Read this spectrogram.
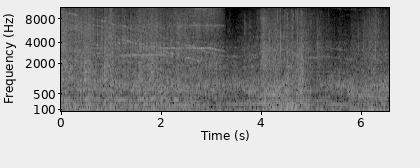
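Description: A race car engine roars loudly, its pitch rising and dropping as it shifts gears.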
